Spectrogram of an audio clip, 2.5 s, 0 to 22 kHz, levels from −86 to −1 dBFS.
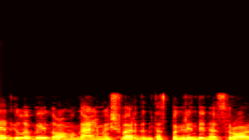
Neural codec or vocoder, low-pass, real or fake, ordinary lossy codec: codec, 16 kHz, 16 kbps, FunCodec, trained on Chinese and English, 50 frames a second; 7.2 kHz; fake; AAC, 96 kbps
